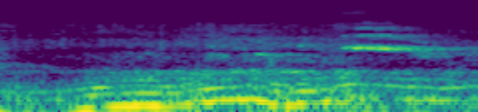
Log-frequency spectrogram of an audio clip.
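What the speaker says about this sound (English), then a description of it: "The vehicle then reversed and left the scene of the accident." A car reverses and pulls away from an accident scene with tires skidding. It sounds as one continuous rough screech and engine rush lasting a few seconds, with no talking.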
